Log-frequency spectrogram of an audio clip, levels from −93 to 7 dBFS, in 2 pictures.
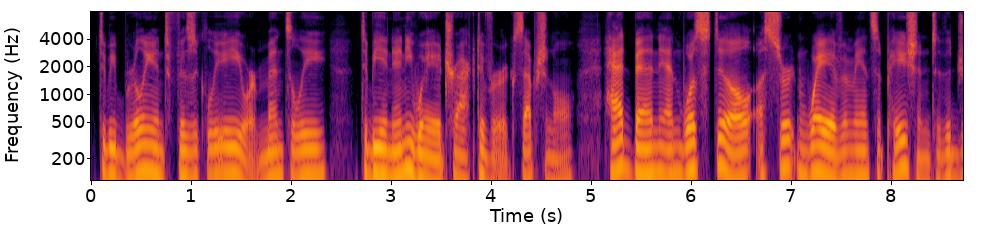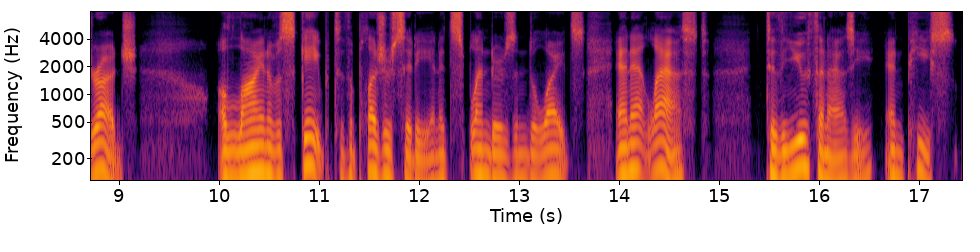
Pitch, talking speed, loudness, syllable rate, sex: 120 Hz, 165 wpm, -20 LUFS, 5.3 syllables/s, male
